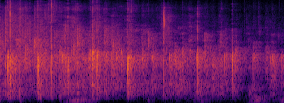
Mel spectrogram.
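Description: An audience applauds steadily for a science fiction author introduced to give a talk, a dense wash of many hands clapping at a moderate level with a few sharper claps standing out, fading slightly toward the end.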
